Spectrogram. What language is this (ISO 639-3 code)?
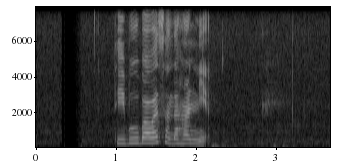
sin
